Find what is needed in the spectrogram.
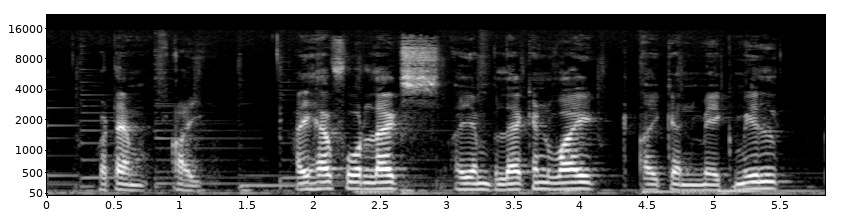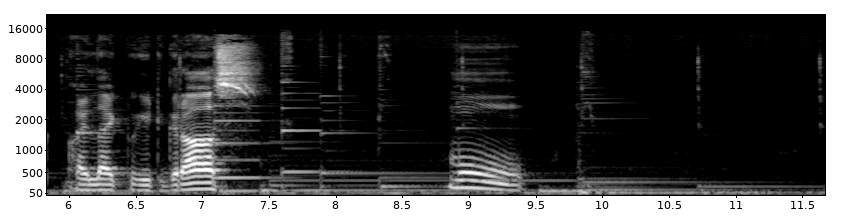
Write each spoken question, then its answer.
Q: What am I?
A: I am a cow.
